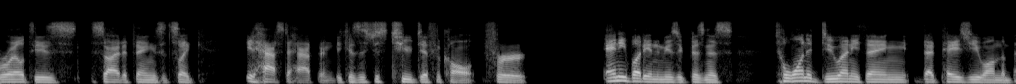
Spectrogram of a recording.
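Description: A speech clip in which the background three times gives way to a smooth, steady hiss that switches in and out: at 2.33 to 2.45 s after "of things it's like", at 5.41 to 6.03 s after "just too difficult for", and briefly at 7.73 to 7.75 s after "in the music business". This is AMR comfort noise. The phone judged those pauses silent and stopped sending speech frames, so the receiver synthesised filler noise from a rough level-and-spectrum description. The wideband coding, whose light artefacts fit about 12.65 kbit/s, carries the speech itself.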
